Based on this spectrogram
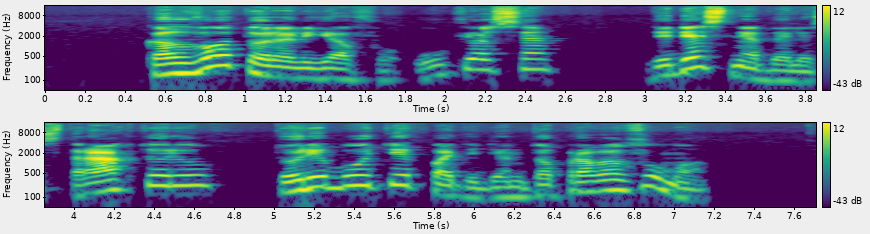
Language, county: Lithuanian, Kaunas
